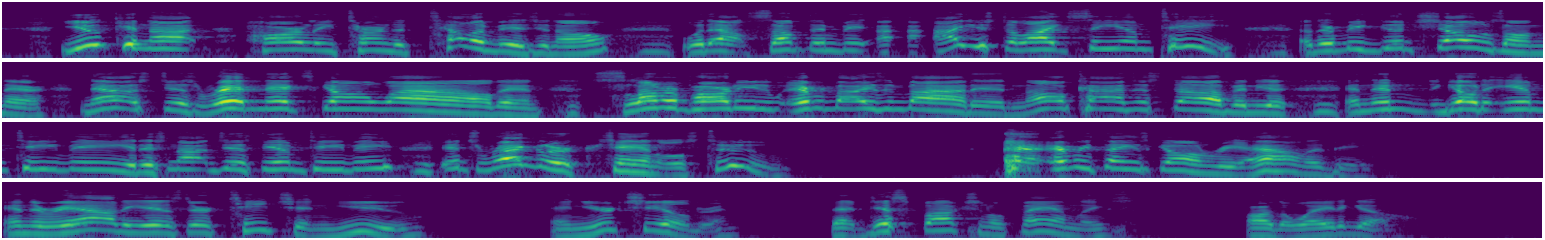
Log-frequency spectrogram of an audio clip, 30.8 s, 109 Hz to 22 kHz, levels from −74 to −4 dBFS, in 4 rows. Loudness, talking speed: -28 LUFS, 150 wpm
